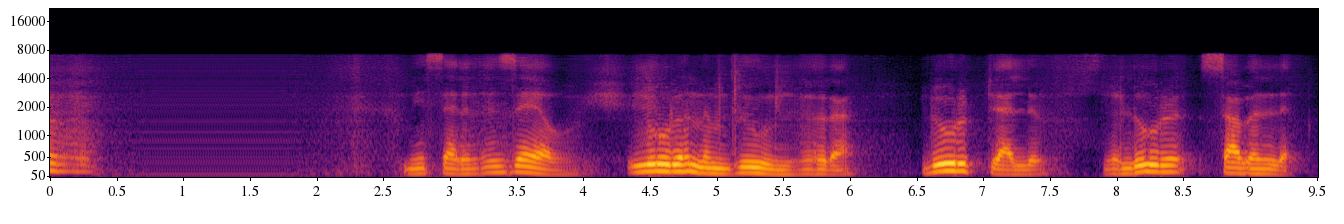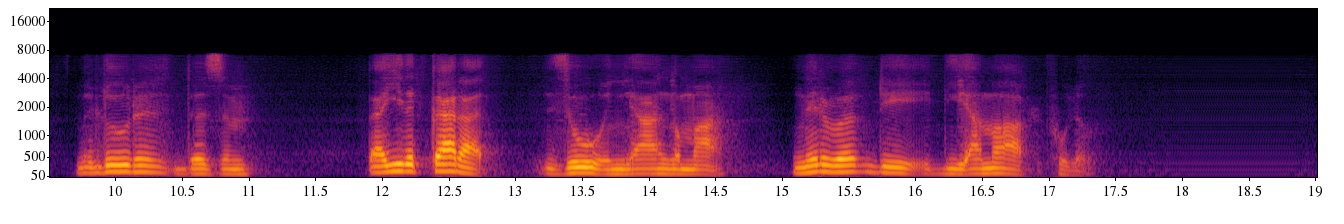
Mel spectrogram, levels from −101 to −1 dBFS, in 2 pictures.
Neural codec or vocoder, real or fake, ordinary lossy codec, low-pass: codec, 16 kHz, about 1 kbps, DyCAST, with the encoder's durations; fake; MP3, 64 kbps; 7.2 kHz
